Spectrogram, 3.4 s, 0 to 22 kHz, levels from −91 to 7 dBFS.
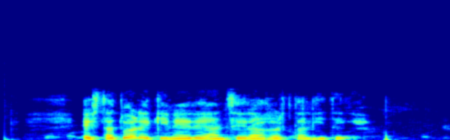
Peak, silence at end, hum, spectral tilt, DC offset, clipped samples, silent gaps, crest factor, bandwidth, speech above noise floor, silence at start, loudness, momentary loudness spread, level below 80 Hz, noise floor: -8 dBFS; 0.45 s; none; -6 dB/octave; under 0.1%; under 0.1%; none; 18 dB; 7.8 kHz; 30 dB; 0.6 s; -24 LUFS; 12 LU; -64 dBFS; -54 dBFS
